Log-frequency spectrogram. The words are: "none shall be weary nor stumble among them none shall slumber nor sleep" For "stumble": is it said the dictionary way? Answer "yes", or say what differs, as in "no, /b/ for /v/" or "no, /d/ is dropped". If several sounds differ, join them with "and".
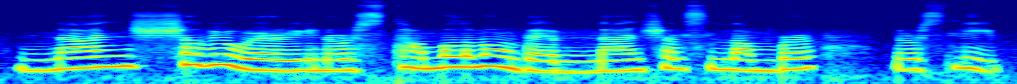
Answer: yes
